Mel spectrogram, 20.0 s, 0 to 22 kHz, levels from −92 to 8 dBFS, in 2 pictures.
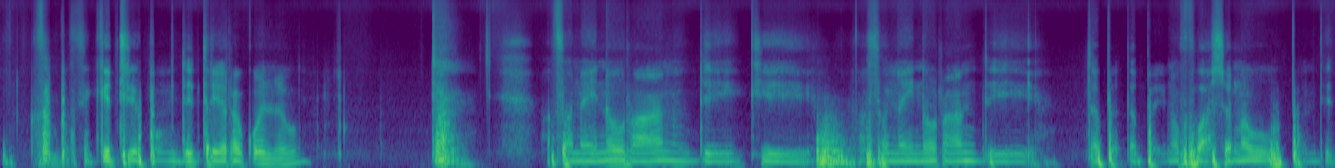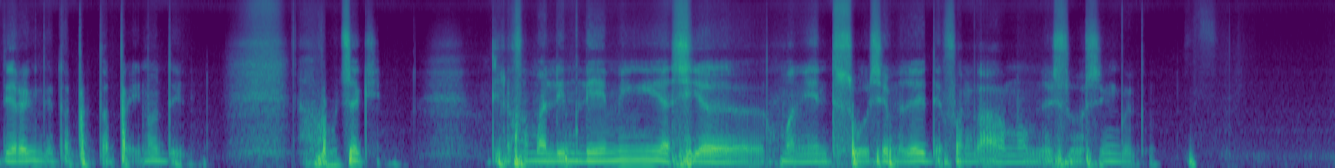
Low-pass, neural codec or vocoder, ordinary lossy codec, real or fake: none; autoencoder, 48 kHz, 32 numbers a frame, DAC-VAE, trained on Japanese speech; none; fake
